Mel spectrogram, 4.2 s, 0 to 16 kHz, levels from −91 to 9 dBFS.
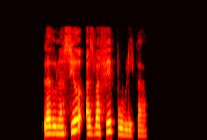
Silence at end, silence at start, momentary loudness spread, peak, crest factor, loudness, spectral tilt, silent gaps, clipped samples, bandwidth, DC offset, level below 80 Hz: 1.25 s; 0.85 s; 16 LU; -6 dBFS; 18 dB; -23 LUFS; -5.5 dB/octave; 2.29-2.33 s; under 0.1%; 8 kHz; under 0.1%; -68 dBFS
